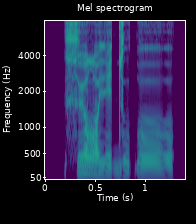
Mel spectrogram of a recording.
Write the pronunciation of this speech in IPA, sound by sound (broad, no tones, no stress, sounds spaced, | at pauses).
x ʉ lˠ ɵ j e d u ɠ oː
